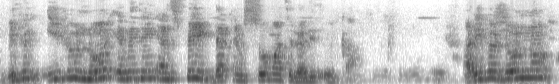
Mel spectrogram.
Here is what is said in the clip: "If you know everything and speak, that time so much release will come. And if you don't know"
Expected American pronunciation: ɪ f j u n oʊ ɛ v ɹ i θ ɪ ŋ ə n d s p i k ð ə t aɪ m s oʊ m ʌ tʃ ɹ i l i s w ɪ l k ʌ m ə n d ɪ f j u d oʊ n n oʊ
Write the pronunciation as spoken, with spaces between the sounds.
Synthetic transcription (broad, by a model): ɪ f j u n oʊ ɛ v ɹ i t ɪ ŋ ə n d s p i k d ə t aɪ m s oʊ m ʌ tʃ ɹ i l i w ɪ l k ʌ m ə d ɪ f j u d oʊ n n oʊ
